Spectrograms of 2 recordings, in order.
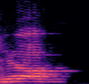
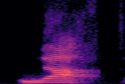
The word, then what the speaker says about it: Niort: Niort. J'ai pas l'accent québécois. Je sais pas. Niort. OK. Niort. Nord. C'est simple. C'est un T à la fin, ça fait Nord.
